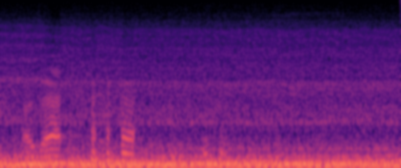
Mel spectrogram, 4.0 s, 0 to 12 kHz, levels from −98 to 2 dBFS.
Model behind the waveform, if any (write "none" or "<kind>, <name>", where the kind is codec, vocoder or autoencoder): none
